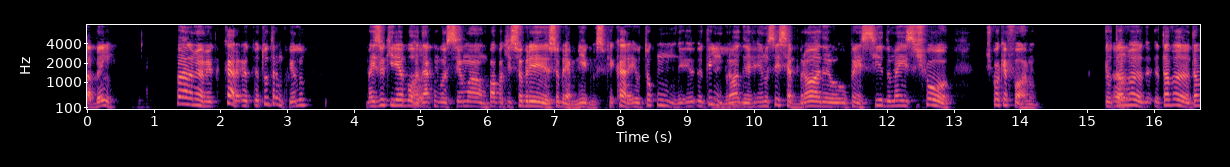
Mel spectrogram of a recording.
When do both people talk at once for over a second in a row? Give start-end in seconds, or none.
none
